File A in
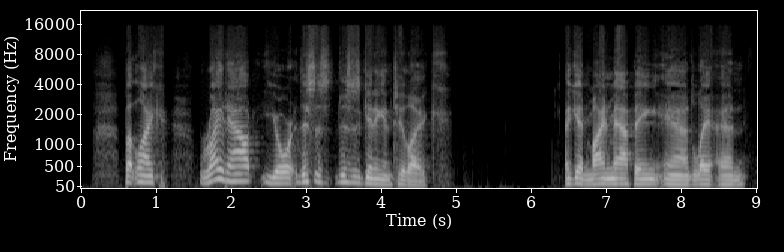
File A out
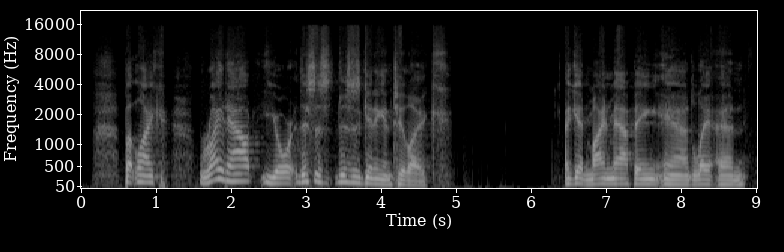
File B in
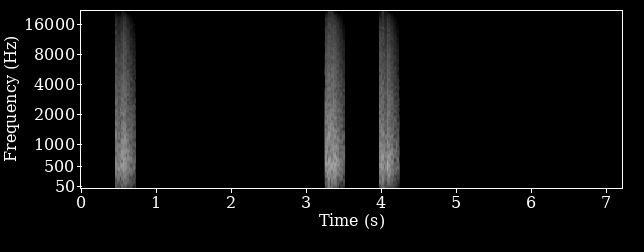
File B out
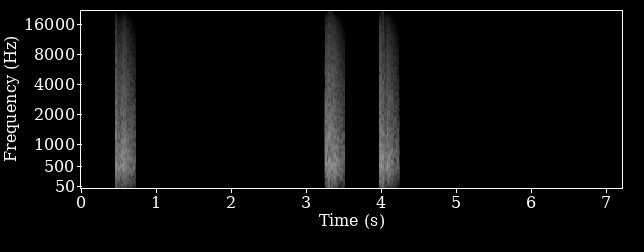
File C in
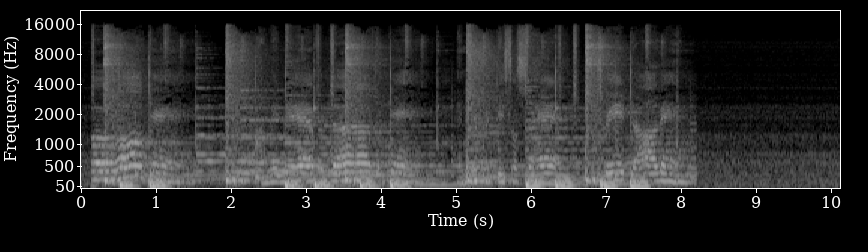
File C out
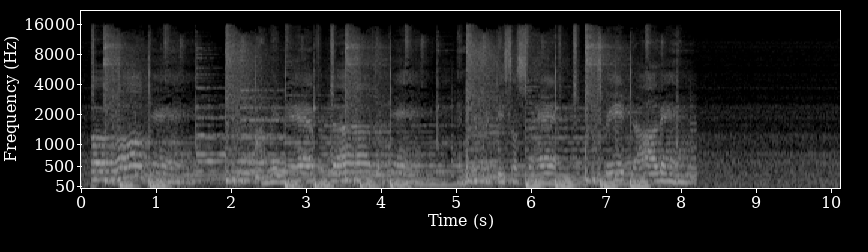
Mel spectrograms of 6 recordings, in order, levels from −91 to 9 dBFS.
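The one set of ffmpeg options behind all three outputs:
ffmpeg -i in.wav -af "acompressor=threshold=-30dB:ratio=4" out.wav

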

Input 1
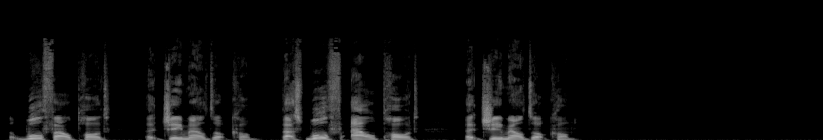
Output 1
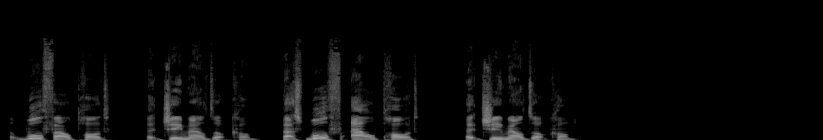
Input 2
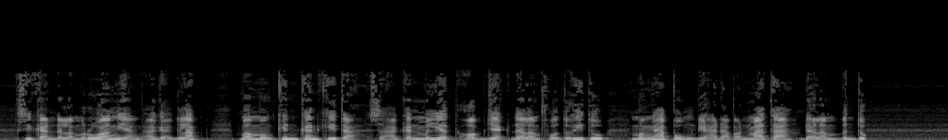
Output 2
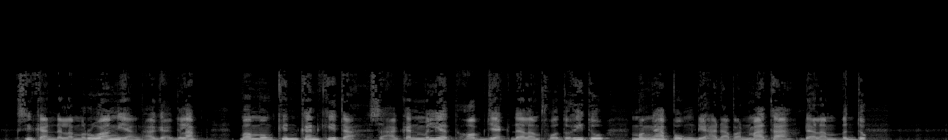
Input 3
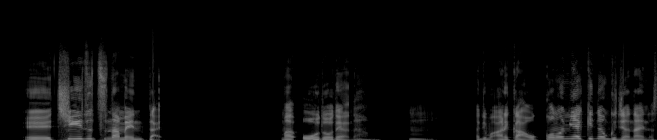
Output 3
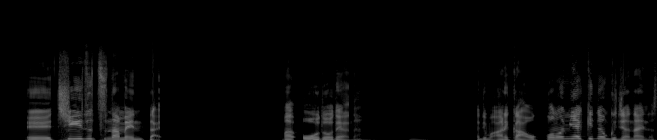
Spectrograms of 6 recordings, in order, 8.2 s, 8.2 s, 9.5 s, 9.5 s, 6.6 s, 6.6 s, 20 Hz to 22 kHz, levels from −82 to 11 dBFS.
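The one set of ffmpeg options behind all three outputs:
ffmpeg -i in.wav -af "agate=range=-14dB:threshold=-49dB:ratio=16:detection=peak,volume=-5dB" out.wav

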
